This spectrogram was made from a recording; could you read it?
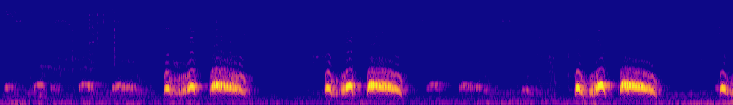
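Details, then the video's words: Spotted dove calling in breeding mood to make rival doves call too. Three phrases, each two quick coos and a long falling croon, come about every three seconds over quieter coos from another bird. "DERKUKU birahi gacor merangsang lawan ikut bunyi"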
